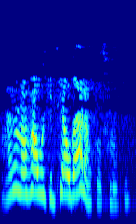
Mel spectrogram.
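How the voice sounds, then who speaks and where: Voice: high voice, fast. A performer playing an eager, earnest young boy in an old-time Western radio serial. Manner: excited, earnest. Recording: tinny old radio recording.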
